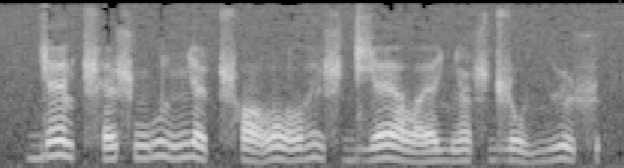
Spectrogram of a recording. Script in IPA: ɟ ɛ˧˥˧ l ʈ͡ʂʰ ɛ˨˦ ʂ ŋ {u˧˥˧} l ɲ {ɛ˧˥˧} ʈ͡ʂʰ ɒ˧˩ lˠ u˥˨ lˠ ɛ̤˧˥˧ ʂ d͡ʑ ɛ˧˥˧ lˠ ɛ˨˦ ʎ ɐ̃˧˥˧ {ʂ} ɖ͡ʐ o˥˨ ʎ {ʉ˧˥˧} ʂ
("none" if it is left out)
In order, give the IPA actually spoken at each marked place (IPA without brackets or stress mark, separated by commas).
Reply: u˧˥˧, ɛ˥˨, ʂ, ʉ˧˥˧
